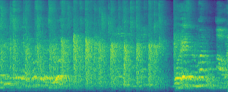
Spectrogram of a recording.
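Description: Church congregation breaking into rhythmic applause, a quick run of claps rising and falling with a voice speaking over them, then a brief pause before clapping swells again.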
